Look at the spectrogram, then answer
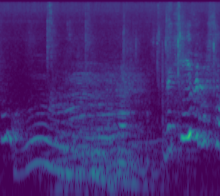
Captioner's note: crowd oohing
